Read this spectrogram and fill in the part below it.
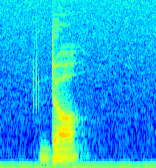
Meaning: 1. into, in (to the inside of) 2. to, in (in the direction of, and arriving at; indicating destination) 3. until (up to the time of) 4. by (at some time before the given time)
- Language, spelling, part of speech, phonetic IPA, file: Czech, do, preposition, [ˈdo], Cs-do.ogg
